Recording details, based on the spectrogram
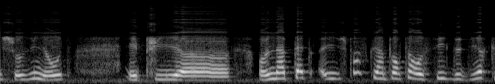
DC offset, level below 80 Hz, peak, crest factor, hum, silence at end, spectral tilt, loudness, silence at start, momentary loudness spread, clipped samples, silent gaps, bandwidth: under 0.1%; -68 dBFS; -4 dBFS; 18 dB; none; 0 s; -5 dB/octave; -21 LUFS; 0 s; 13 LU; under 0.1%; none; 16 kHz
